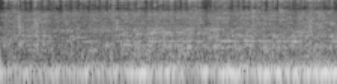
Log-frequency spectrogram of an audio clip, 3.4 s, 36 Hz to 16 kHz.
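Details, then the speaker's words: 2008 Ford Mustang Bullitt bought from salvage auction: deep, loud, lumpy idle rumble with nothing damping it; owner suspects mufflers were removed, not confirmed; no ticking heard. "I'm not seeing any mufflers on there, but I'm not 100% sure either. So, looks like he might have pulled the mufflers off, and that's why it's so loud."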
